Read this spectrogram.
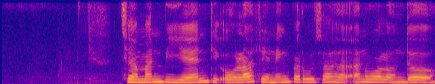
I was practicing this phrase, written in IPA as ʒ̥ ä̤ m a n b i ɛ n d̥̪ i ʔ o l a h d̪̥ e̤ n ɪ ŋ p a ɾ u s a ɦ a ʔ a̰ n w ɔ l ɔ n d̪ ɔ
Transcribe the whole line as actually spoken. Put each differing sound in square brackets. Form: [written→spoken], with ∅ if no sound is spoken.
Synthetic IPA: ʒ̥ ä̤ m a n b i ɛ n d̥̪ i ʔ o l a h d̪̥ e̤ n ɪ ŋ p [a→ə] ɾ u s a ɦ a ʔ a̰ n w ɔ l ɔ n d̪ ɔ

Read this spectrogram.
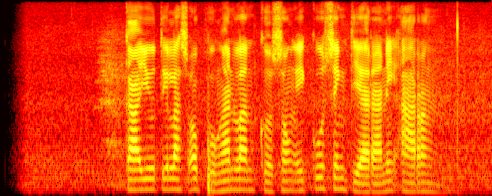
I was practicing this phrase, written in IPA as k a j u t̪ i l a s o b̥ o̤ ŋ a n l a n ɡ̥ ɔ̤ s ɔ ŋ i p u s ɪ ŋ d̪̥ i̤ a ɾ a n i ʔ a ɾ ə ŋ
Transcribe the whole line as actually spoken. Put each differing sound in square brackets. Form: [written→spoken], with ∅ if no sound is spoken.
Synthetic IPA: k a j u t̪ i l a s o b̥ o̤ ŋ a n l a n ɡ̥ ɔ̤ s ɔ ŋ i [p→k] u s ɪ ŋ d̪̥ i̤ a ɾ a n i ʔ a ɾ ə ŋ

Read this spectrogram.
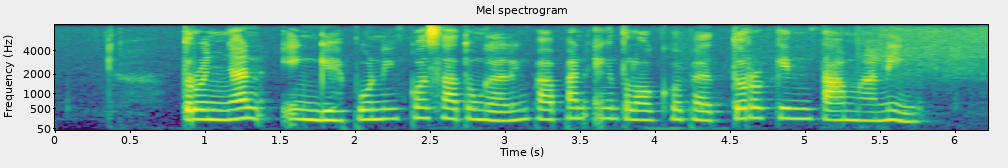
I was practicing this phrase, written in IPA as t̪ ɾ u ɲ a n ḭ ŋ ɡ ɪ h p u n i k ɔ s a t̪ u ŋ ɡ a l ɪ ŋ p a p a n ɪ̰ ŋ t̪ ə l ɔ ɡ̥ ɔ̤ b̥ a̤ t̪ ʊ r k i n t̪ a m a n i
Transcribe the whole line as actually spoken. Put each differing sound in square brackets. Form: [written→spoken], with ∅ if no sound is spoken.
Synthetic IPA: t̪ ɾ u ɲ a n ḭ ŋ ɡ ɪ h p u n i k ɔ s a t̪ u ŋ ɡ a l ɪ ŋ p a p a n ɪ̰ ŋ t̪ ə l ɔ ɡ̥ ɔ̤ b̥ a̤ t̪ ʊ r k i n t̪ a m a n i

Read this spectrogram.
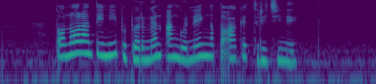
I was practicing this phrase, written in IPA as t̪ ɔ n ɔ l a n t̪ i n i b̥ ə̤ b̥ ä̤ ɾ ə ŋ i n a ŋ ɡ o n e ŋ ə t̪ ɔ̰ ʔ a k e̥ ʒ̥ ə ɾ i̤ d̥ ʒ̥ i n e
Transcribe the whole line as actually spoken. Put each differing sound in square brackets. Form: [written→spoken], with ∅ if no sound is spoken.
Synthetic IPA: t̪ ɔ n ɔ l a n t̪ i n i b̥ ə̤ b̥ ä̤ ɾ ə ŋ [i→a] n a ŋ ɡ o n e ŋ ə t̪ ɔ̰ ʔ a k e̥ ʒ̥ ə ɾ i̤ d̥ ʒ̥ i n e

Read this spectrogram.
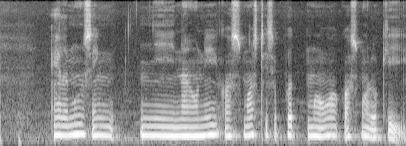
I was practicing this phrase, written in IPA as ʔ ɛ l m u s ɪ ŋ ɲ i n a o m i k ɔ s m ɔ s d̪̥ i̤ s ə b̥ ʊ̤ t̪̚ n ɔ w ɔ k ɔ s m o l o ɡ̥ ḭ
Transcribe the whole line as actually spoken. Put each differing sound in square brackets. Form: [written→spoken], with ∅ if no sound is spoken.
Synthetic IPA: ʔ ɛ l m u s ɪ ŋ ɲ i n a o [m→n] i k ɔ s m ɔ s d̪̥ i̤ s ə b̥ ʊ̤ t̪̚ [n→m] ɔ w ɔ k ɔ s m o l o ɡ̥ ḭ

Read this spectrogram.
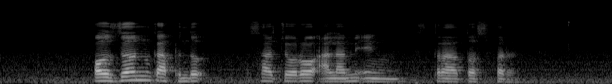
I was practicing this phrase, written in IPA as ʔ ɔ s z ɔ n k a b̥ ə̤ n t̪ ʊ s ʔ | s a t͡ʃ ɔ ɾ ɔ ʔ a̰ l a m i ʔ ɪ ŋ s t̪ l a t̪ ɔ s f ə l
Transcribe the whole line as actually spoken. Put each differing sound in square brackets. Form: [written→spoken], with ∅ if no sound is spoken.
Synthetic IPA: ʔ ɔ [s→∅] z ɔ n k a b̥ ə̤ n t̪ ʊ [s→∅] ʔ | s a t͡ʃ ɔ ɾ ɔ ʔ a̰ l a m i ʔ ɪ ŋ s t̪ [l→ɾ] a t̪ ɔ s f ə [l→r]

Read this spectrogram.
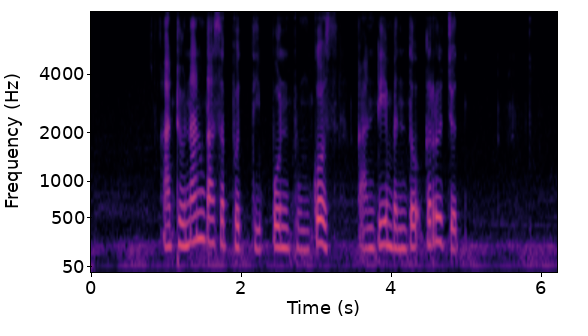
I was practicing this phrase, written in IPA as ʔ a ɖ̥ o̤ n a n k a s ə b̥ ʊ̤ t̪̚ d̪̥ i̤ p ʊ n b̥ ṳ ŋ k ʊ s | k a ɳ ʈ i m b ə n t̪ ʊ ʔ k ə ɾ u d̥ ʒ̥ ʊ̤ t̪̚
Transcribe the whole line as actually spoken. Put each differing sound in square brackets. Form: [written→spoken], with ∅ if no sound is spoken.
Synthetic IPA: ʔ a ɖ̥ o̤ n a n k a s ə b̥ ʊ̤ t̪̚ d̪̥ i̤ p ʊ n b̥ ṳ ŋ k ʊ s | k a ɳ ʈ i m b ə n t̪ ʊ ʔ k ə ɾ u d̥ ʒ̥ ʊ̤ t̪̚

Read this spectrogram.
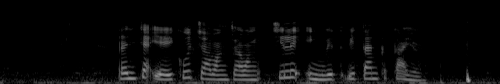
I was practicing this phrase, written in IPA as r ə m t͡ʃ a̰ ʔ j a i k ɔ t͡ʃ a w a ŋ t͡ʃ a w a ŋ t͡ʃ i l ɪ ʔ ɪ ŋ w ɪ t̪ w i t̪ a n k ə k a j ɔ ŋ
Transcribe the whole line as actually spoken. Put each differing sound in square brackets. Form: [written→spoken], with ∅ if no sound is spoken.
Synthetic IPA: r ə [m→ɲ] t͡ʃ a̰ ʔ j a i k [ɔ→u] t͡ʃ a w a ŋ t͡ʃ a w a ŋ t͡ʃ i l ɪ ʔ ɪ ŋ w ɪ t̪ w i t̪ a n k ə k a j ɔ [ŋ→n]

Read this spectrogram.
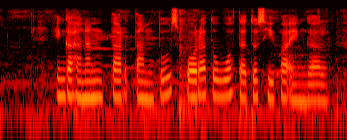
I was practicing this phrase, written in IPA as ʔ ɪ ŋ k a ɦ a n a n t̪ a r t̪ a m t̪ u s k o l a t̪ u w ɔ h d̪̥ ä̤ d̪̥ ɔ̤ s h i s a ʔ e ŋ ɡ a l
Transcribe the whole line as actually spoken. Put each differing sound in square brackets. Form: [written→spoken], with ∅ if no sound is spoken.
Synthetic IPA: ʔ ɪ ŋ k a ɦ a n a n t̪ a r t̪ a m t̪ u s [k→p] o [l→ɾ] a t̪ u w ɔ h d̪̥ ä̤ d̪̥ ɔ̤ s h i [s→f] a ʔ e ŋ ɡ a l

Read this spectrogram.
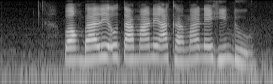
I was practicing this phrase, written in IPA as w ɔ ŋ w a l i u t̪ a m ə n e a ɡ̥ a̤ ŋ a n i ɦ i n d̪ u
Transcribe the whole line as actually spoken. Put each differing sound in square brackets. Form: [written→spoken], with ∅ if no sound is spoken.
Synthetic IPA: w ɔ ŋ [w→b] a l i u t̪ a m [ə→a] n e a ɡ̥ a̤ [ŋ→m] a n [i→e] ɦ i n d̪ u

